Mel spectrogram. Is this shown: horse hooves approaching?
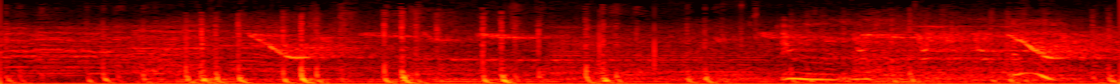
yes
